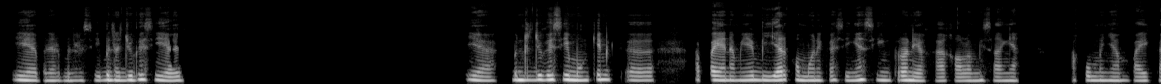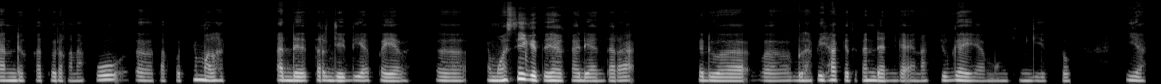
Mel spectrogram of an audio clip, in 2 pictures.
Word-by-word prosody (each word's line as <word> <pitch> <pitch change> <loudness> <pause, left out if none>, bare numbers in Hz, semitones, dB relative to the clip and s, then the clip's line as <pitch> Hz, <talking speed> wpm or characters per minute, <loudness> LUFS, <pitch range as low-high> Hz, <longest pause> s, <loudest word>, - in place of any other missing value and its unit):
Iya 200 -2 +4
bener 180 0 -3
bener 180 +1 -5
sih, 200 -2 -7
bener 195 -2 +4
juga 200 +3 +5
sih 210 -2 0
ya. 175 0 +2 2.9
Iya 185 -4 0
bener 200 -1 +5
juga 215 0 +6
sih 220 0 +5
mungkin, 200 +3 +2 0.2
eee, 190 -1 -3 0.5
apa 205 - -12
ya 195 - +6
namanya 190 +1 +2
biar 195 0 +5
komunikasinya 190 -1 0
sinkron 195 -1 +1
ya, 175 - +1
Kak. 175 0 -8
Kalau 170 0 -2
misalnya 175 -1 -3 0.5
aku 190 +1 -16
menyampaikan 180 -1 -2
dekat 175 0 -5
ke 180 - -8
rekan 170 -1 -9
aku, 210 0 0
eee, 180 -3 -5
takutnya 170 +5 -6
malah 185 -3 +3 0.6
ada 185 -2 +4
terjadi 180 0 -1
apa 185 - -17
ya, 160 - -2 0.4
eee, 175 -1 -2 0.3
emosi 185 +7 +5
gitu 190 -1 +3
ya 180 - +5
Kak 180 -1 -3
diantara 170 +1 -3 0.7
kedua, 170 -2 0 0.2
eee, 175 0 -7
belah 175 0 -2
pihak 200 0 +1
gitu 180 +1 -4
kan 185 - +2
dan 170 0 -2
nggak 165 -2 -6
enak 170 +1 -9
juga 185 +1 0
ya 170 -1 -1
mungkin 170 +1 -10
gitu. 170 -1 -11 0.6
Iya 180 -3 -2
180 Hz, 145 wpm, -20 LUFS, 175-195 Hz, 2.9 s, juga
